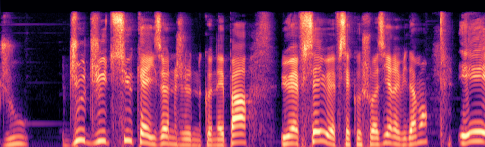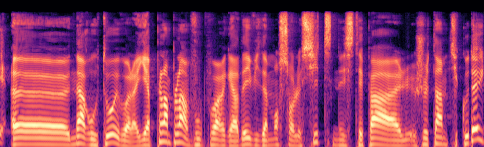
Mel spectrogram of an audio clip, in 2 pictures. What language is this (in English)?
French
